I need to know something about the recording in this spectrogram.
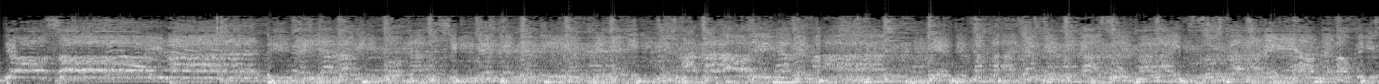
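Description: A choir from the Cádiz carnival in Spain performs in the semifinals, loud and continuous, with massed voices and accompaniment filling the space while an enthusiastic audience cheers and shouts throughout.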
